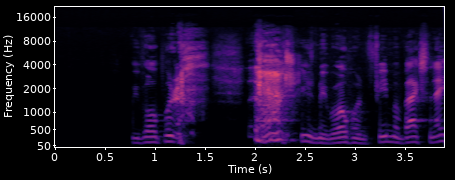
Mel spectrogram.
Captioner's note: coughs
